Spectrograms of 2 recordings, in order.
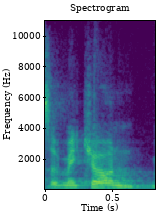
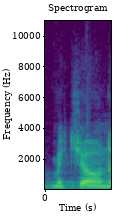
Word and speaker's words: McEwen: Is it Patrick McEwen or McEwen? – Yeah, that sounds McEwen. McEwen is how it's pronounced.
